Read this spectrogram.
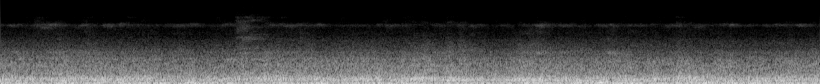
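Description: A subway train rumbles and roars loudly along the tracks.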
